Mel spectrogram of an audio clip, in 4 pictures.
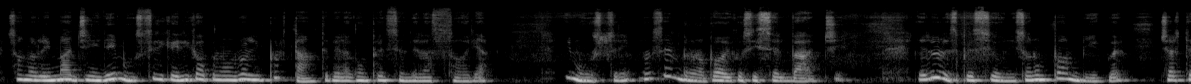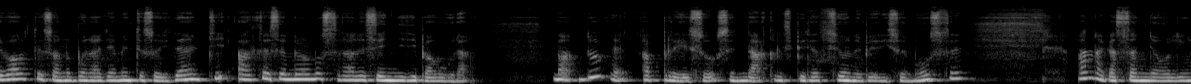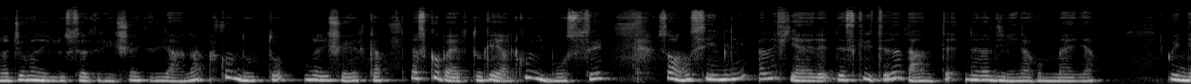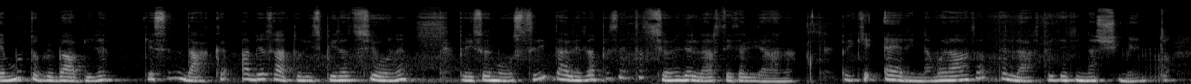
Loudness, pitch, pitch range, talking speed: -26 LUFS, 190 Hz, 175-215 Hz, 125 wpm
